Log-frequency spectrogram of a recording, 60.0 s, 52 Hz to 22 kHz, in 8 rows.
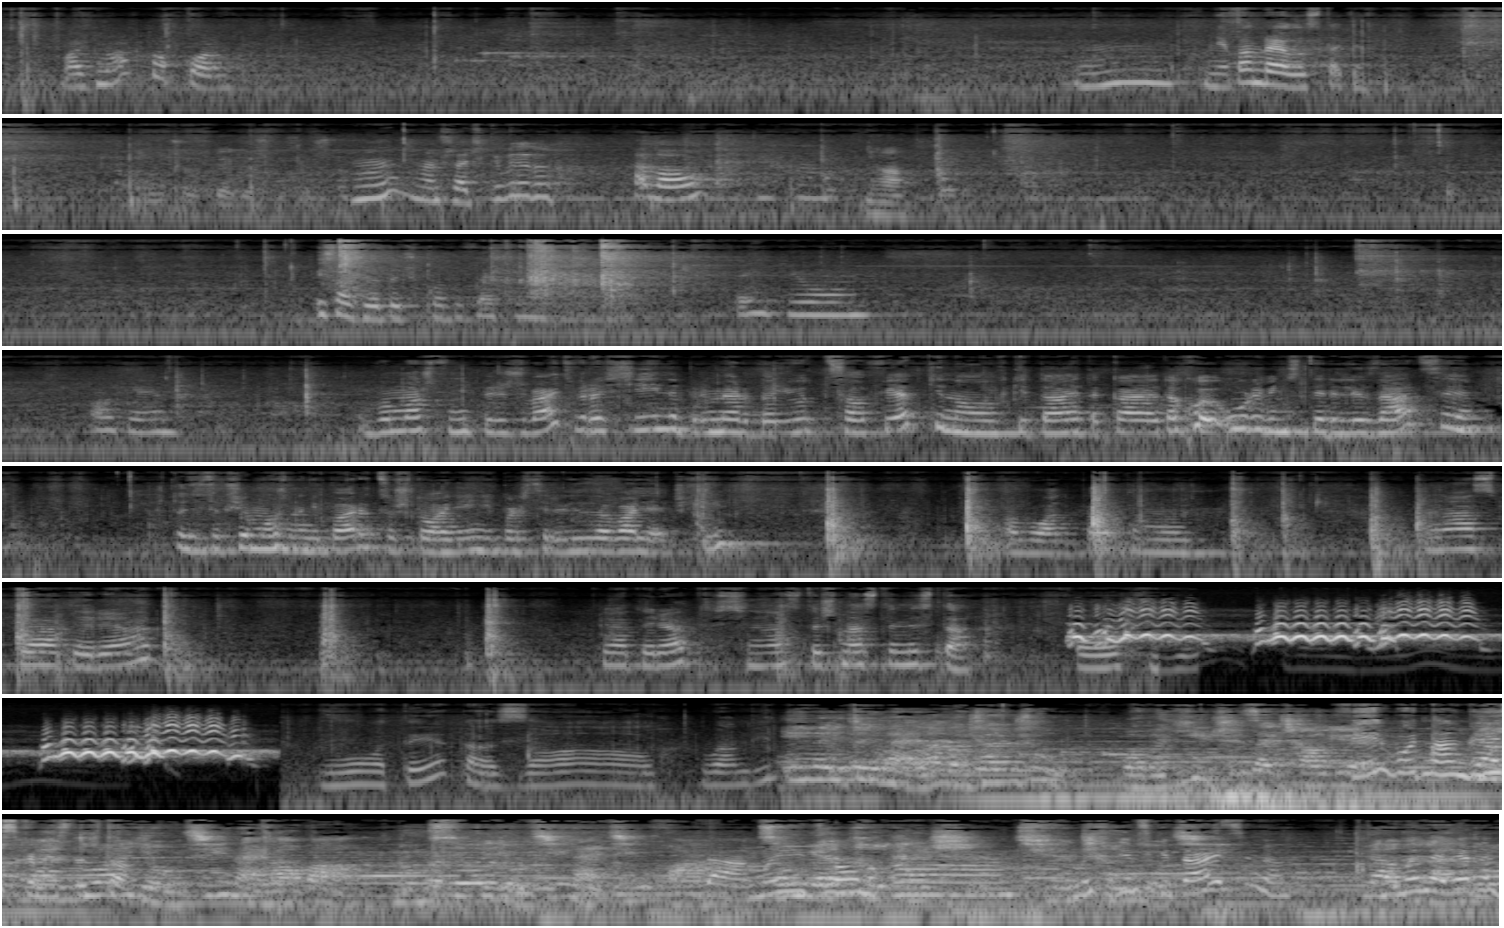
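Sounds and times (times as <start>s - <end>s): steady low hum: 46.4s - 59.9s.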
